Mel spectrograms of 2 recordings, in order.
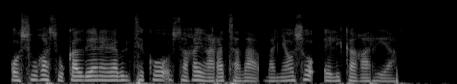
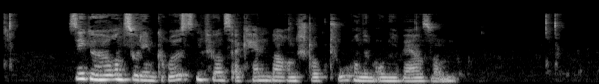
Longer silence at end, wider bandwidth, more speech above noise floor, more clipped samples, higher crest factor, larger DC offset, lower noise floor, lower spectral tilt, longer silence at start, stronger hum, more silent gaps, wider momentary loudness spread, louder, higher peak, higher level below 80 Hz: about the same, 0.45 s vs 0.4 s; about the same, 12 kHz vs 11.5 kHz; second, 31 dB vs 46 dB; neither; about the same, 16 dB vs 18 dB; neither; about the same, -63 dBFS vs -63 dBFS; first, -6 dB/octave vs -4.5 dB/octave; about the same, 0.1 s vs 0.05 s; neither; neither; second, 8 LU vs 19 LU; second, -34 LUFS vs -18 LUFS; second, -16 dBFS vs -2 dBFS; first, -46 dBFS vs -60 dBFS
